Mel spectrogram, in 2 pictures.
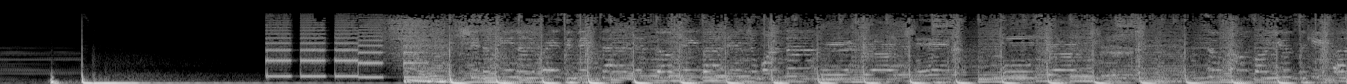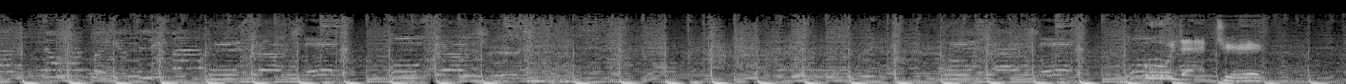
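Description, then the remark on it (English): After a brief low rumbling intro, a loud, steady drum beat kicks in and pounds on throughout, its hits booming and echoing within a dense, full-bodied musical backing. “echo drum.”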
